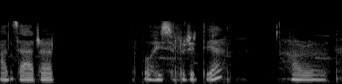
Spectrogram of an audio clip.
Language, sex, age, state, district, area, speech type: Assamese, female, 18-30, Assam, Lakhimpur, rural, spontaneous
